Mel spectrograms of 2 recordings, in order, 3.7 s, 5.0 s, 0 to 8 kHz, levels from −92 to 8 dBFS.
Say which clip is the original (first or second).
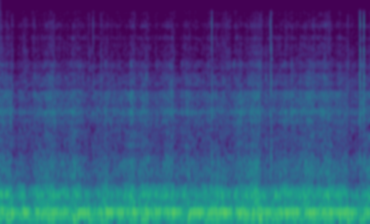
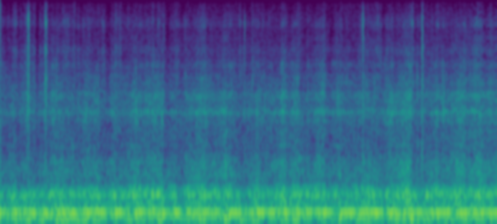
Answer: first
